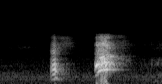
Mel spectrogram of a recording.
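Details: Pet dog barking at home, two sharp barks about half a second apart, the second louder and longer, with no other sounds between them.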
